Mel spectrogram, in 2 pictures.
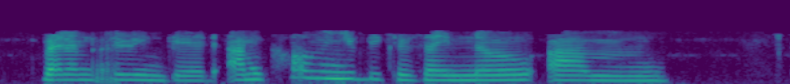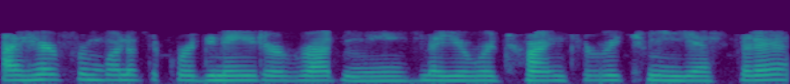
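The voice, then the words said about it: Sick, under-the-weather voice. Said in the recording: “a little bit under the weather, so if you can excuse my voice”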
